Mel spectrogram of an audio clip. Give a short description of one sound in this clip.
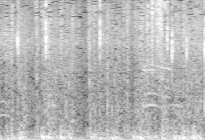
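Video game building pieces snap into place with quick clicks.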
